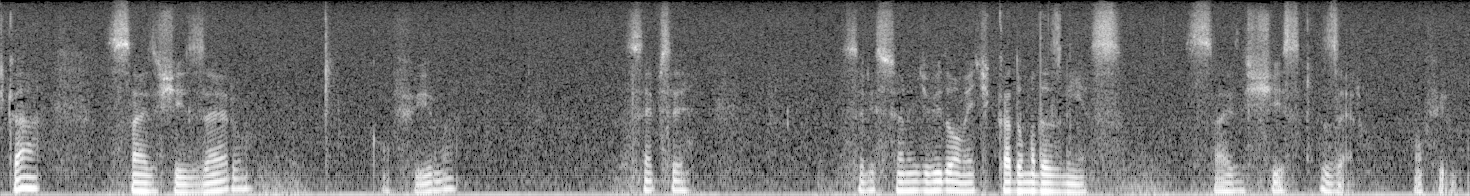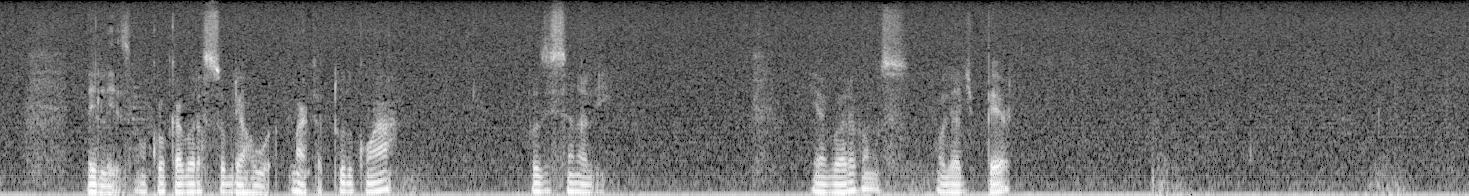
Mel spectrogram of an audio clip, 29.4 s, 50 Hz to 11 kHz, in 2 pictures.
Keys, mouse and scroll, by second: 1.1 s, 4.7 a, 5.2 c, 7.7 b, 11.9 s, 14.1 click, 14.7-15.1 scroll up 1, 15.1-15.7 scroll down 1, 17.5 a, 17.8 a, 19.3 g, 22.1 click, 22.6-23.3 scroll up 1, 23.3 shift+middle click, 24.4 scroll up 1, 24.9 scroll down 1, 25.5 middle click, 26.3 scroll up 1, 26.7 scroll down 1.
